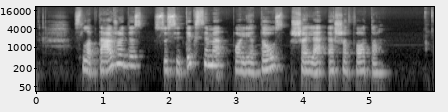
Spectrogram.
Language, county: Lithuanian, Alytus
